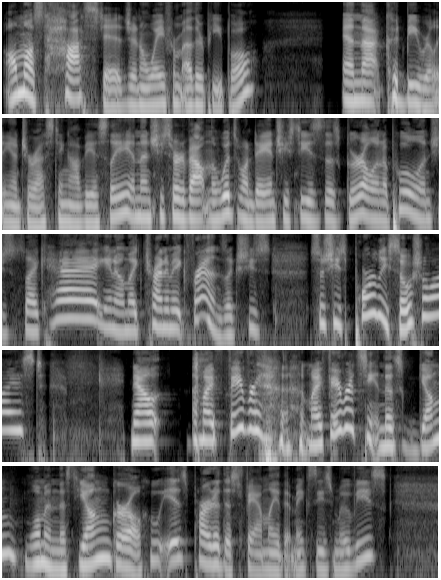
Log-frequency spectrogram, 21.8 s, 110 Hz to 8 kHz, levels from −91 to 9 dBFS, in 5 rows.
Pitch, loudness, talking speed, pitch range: 195 Hz, -21 LUFS, 200 wpm, 160-240 Hz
